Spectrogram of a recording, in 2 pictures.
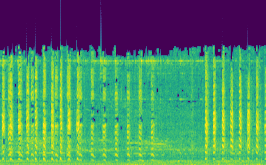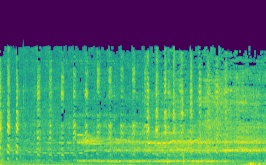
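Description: Battery-operated plush toy poodles giving rapid electronic yaps, about five a second, in two runs, the second starting about four seconds in. From about seven seconds a steadier whine takes over.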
